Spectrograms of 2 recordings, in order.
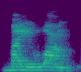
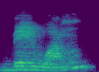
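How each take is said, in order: First: The first vowel is an 'ay' glide. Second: The first vowel is a plain 'e'. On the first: "but others also say baywang" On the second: "You can uh, say it as bewang"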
